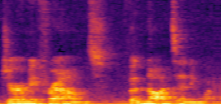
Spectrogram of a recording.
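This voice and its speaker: Woman reading script narration at a table read, far from mic, echoey room with clear noise. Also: low-pitched, normal speed. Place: echoey room, recorded from a distance.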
